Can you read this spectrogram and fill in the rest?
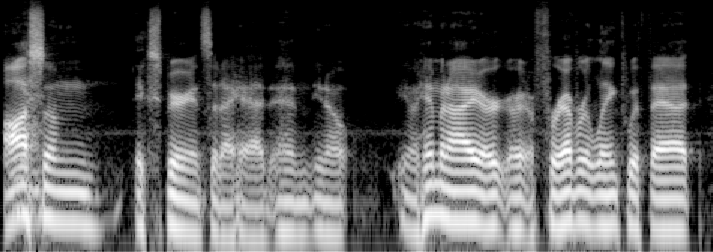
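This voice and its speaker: A man telling an emotional personal story in casual podcast talk, halting and earnest. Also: on the low side. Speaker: podcast co-host.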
